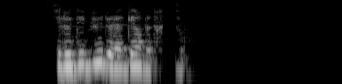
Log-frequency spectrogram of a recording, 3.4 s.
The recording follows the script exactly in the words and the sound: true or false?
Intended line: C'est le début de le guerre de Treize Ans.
false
